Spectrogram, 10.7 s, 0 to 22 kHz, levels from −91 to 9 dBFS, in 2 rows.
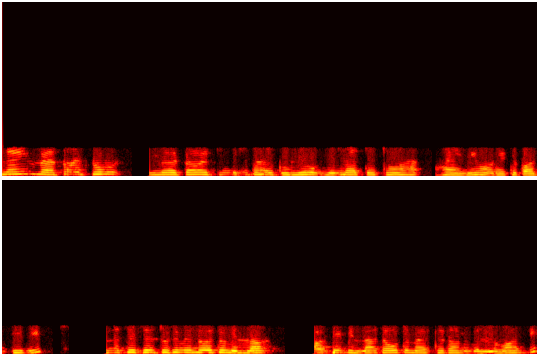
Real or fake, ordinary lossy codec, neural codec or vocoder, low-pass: real; none; none; 3.6 kHz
